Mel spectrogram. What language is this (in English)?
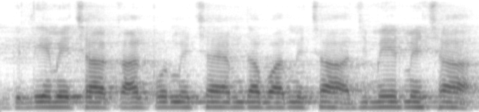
Sindhi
